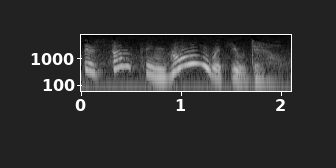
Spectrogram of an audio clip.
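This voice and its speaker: Insistent exasperated wife, high voice, accusatory, radio drama acting, muffled old recording. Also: female voice, wildly swooping pitch, moderate pace, slight background noise. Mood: firm, pleading. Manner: pressing, accusatory, repeats demands. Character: exasperated, insistent wife confronting her secretive husband.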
